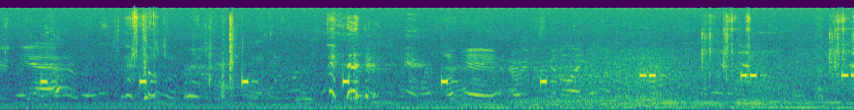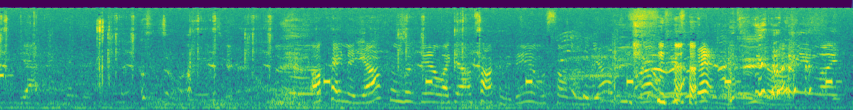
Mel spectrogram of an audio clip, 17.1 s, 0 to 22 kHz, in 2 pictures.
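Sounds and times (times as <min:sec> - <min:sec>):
short electronic beeps: 0:06.4 - 0:06.7, 0:07.3 - 0:07.7, 0:08.4 - 0:08.7.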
